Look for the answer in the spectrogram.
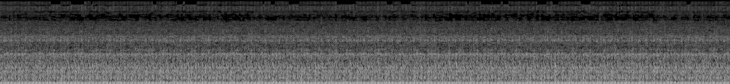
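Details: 2017 Toyota diesel after a major service: at steady idle, a sharp rattling knock repeats about 3.5 times per second over the diesel clatter; cause unclear.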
